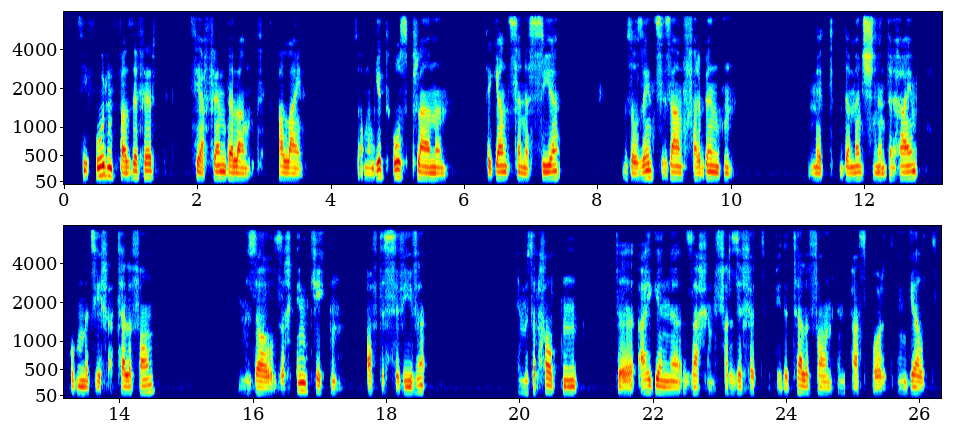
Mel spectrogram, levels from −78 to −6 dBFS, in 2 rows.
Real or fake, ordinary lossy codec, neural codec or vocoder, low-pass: fake; none; codec, 24 kHz, 3.1 kbps, DualCodec; 7.2 kHz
